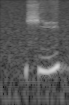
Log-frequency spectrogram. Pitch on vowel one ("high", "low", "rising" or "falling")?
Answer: rising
